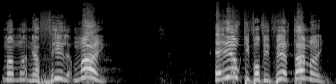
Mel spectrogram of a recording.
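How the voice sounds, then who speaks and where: A man's voice: very high-pitched, moderate pace, gravelly, dry recording, clean studio sound. A man voicing a headstrong young daughter who begs her mother, insistent and pleading. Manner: begging, insistent.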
